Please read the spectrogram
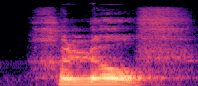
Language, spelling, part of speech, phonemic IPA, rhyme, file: Dutch, geloof, noun / verb, /ɣəˈloːf/, -oːf, Nl-geloof.ogg
- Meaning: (noun) 1. belief, conviction 2. faith, religion; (verb) inflection of geloven: 1. first-person singular present indicative 2. second-person singular present indicative 3. imperative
